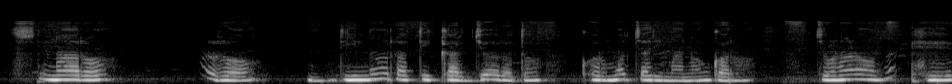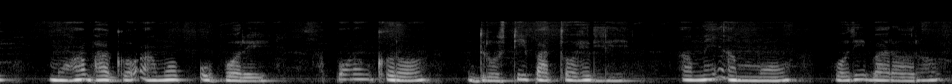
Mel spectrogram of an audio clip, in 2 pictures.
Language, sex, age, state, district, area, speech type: Odia, male, 18-30, Odisha, Nabarangpur, urban, spontaneous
